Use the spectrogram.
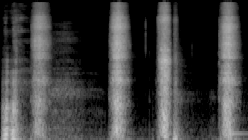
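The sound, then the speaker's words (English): A series of short, sharp nasal sniffs from a Supreme Court nominee at a Senate confirmation hearing, about four of them at uneven intervals, fairly loud, with no talking in between. “The sniff gets it for me.”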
